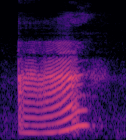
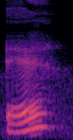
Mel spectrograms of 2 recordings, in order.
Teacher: There's two different shapes. The A, you're opening up your mouth a little bit more to make that ah sound. Whereas the E sound, you kind of like closing your mouth a little bit more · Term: short A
